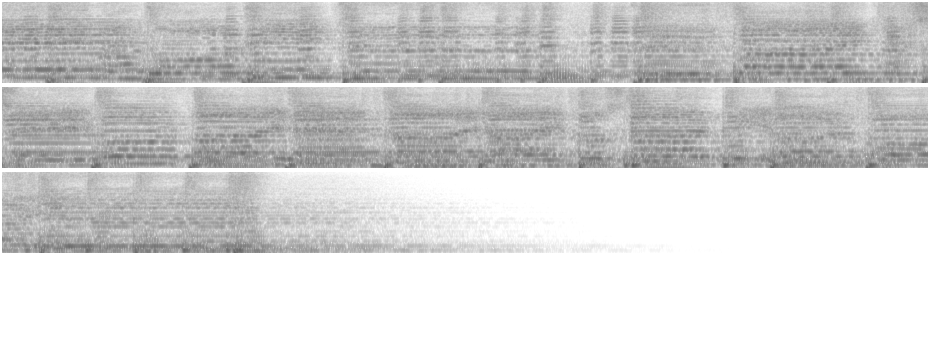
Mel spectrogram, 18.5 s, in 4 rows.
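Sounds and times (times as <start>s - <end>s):
person singing: 0.0s - 10.6s.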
